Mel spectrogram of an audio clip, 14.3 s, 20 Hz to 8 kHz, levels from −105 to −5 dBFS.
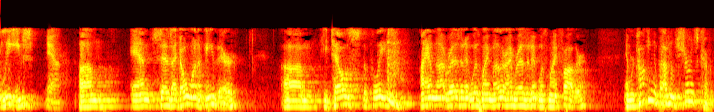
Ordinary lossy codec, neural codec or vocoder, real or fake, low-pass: AAC, 16 kbps; none; real; 7.2 kHz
